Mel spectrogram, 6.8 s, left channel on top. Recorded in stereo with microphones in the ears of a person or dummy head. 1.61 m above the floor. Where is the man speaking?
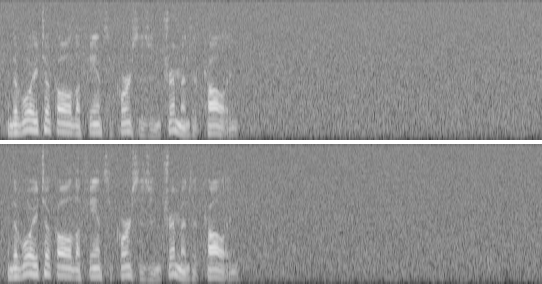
10° right (ahead or behind).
